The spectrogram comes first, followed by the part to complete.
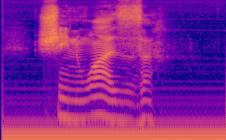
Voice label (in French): "chinoise", french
